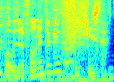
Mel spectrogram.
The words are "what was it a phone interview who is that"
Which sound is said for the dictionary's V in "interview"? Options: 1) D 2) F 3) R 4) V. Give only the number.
4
